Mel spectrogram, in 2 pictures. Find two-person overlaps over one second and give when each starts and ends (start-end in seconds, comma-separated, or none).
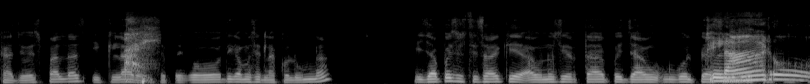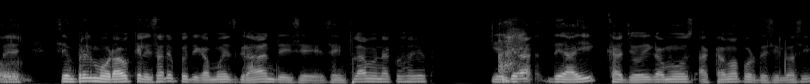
7.0-8.4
